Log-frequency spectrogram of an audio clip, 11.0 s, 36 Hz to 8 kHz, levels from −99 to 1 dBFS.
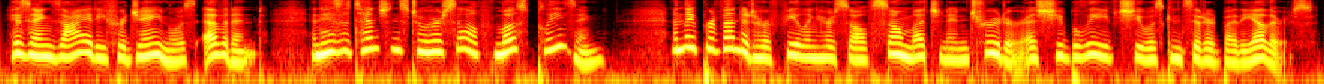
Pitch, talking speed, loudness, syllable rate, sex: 230 Hz, 175 wpm, -17 LUFS, 5.2 syllables/s, female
